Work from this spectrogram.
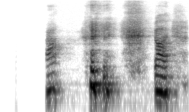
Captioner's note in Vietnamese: tiếng cười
